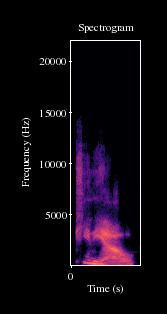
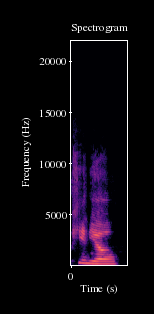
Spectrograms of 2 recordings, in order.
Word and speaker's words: Pinhão: I'm in Meow, kind of like meow, but I'm in Pinhão, spelled peach, A-O. Anyway, Pinhão, Portugal.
